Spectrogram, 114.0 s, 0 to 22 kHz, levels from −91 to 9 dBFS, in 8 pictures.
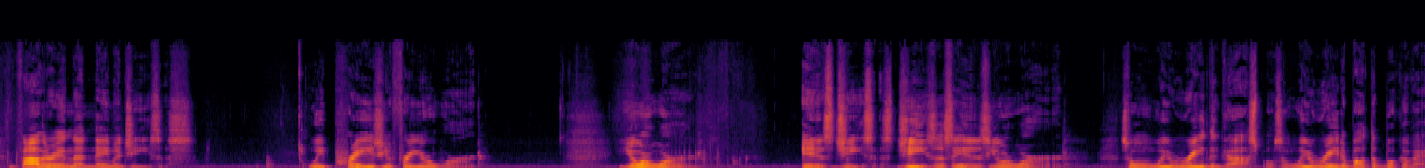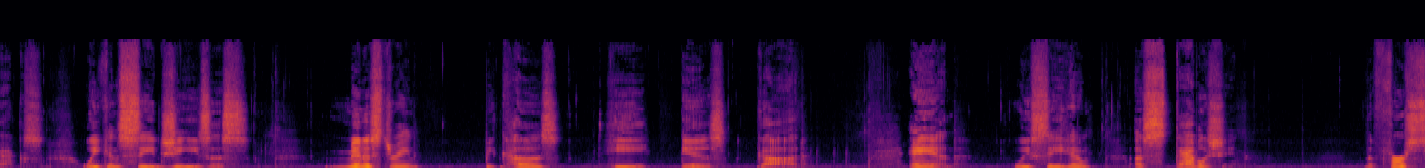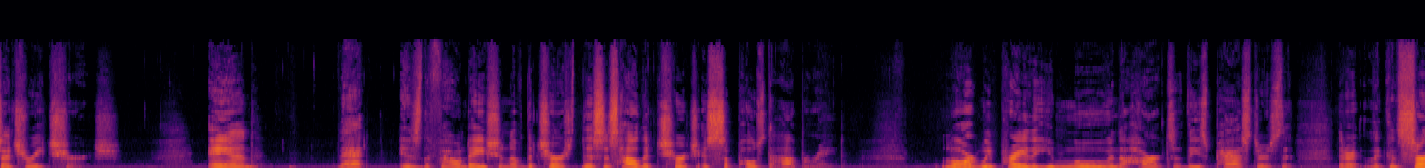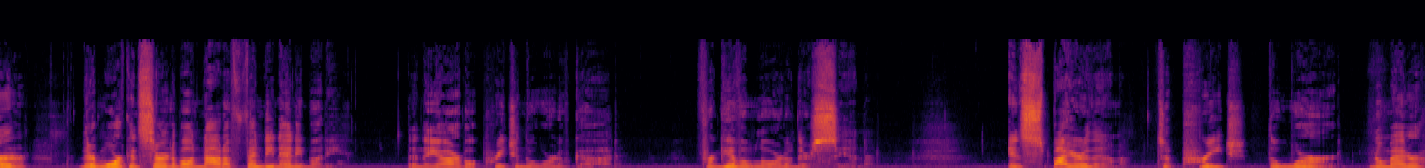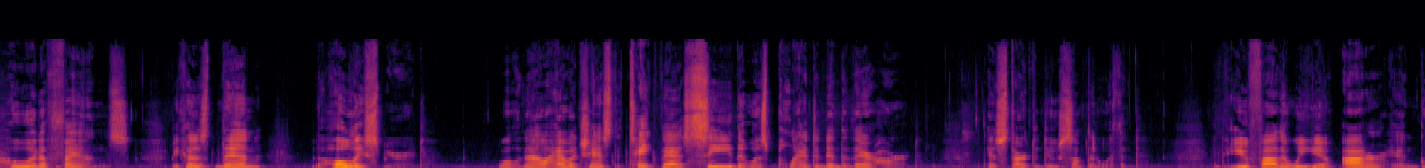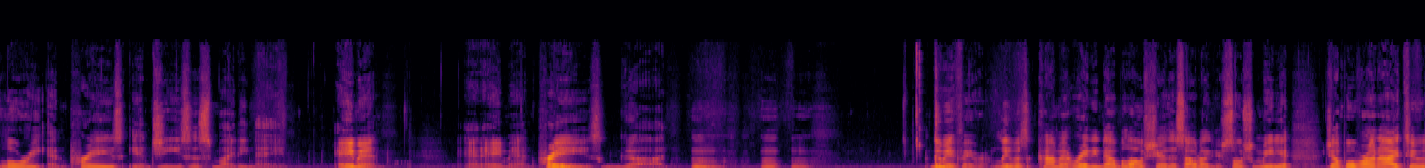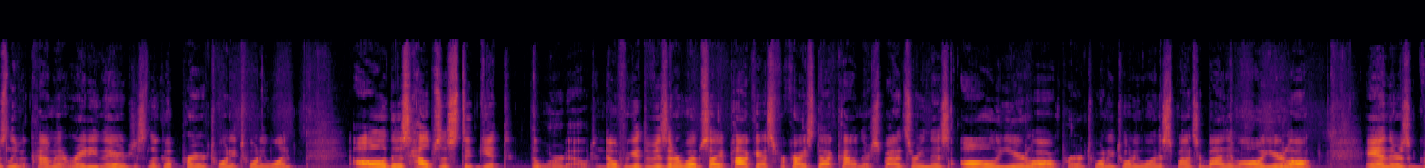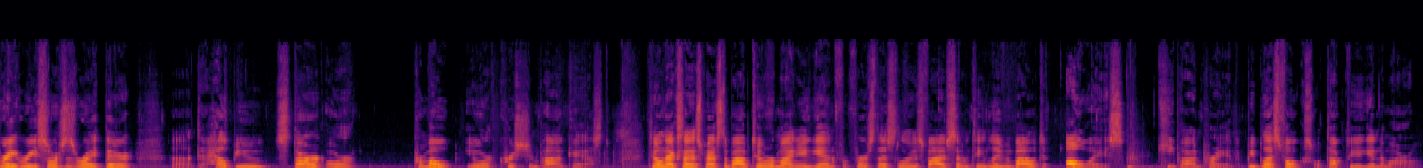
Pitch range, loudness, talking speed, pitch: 110-130 Hz, -28 LUFS, 145 wpm, 115 Hz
